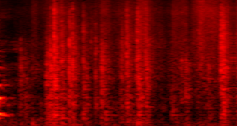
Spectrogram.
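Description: Paper crinkling and rustling from a padded mail envelope being handled and opened, a run of irregular small crackles and clicks.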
